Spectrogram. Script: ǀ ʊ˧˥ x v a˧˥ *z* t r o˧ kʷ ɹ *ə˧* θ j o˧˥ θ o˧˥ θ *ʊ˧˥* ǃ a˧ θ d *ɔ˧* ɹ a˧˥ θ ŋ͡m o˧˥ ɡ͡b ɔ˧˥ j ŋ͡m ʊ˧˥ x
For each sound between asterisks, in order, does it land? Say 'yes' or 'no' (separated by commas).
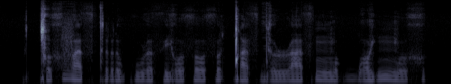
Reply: no, yes, yes, no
